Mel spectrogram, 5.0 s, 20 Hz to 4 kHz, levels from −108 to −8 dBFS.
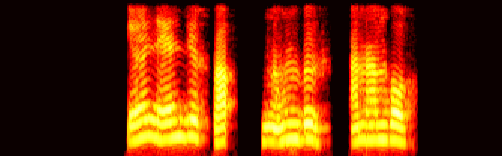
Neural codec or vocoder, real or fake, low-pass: codec, 44.1 kHz, 1.7 kbps, Pupu-Codec; fake; 3.6 kHz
